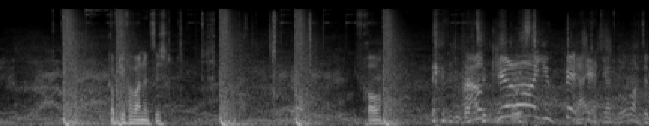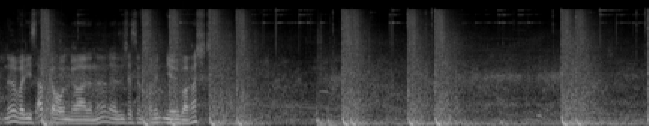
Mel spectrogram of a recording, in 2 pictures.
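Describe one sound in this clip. Gunshots ring out loudly, one after another.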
